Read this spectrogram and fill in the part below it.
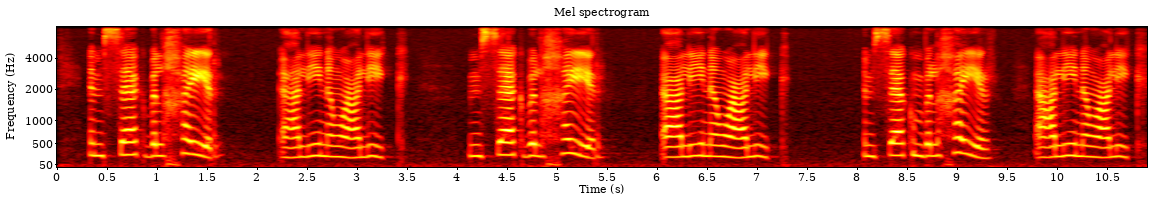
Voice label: greeting evening, arabic

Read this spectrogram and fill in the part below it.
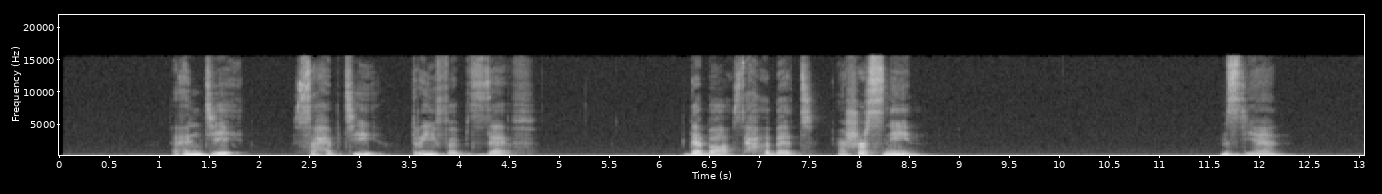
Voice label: dialogues, Moroccan Arabic; friendship

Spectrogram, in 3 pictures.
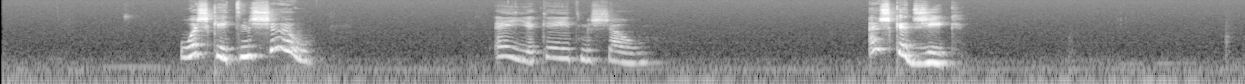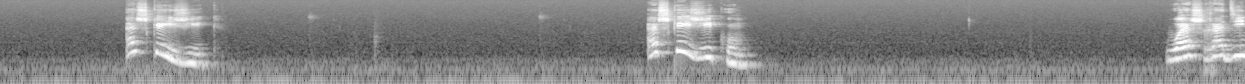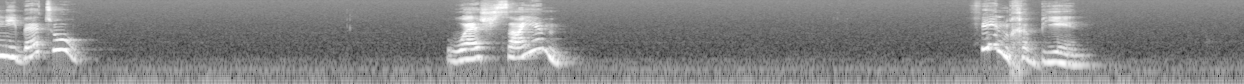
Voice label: prompts, Moroccan Arabic

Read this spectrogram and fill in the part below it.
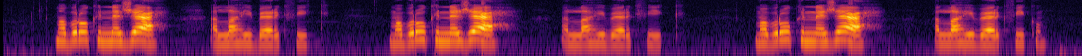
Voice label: greeting graduation, arabic

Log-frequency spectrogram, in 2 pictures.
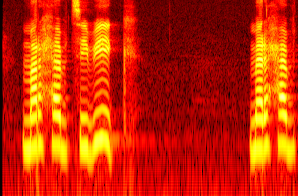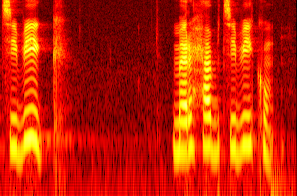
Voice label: greeting arrival, arabic, ws

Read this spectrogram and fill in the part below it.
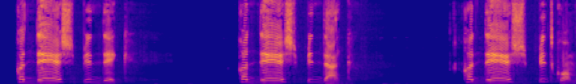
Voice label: money how much i owe you, arabic levantine

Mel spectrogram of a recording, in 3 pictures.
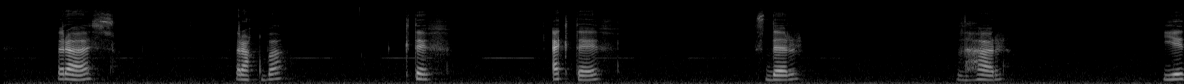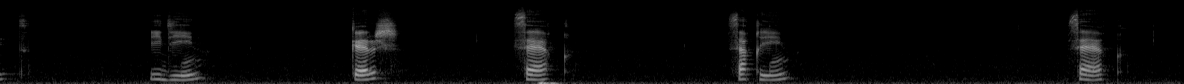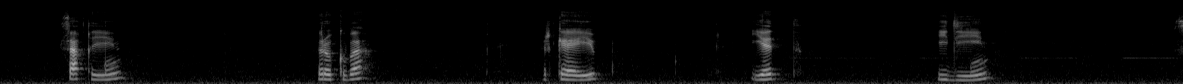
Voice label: body parts, arabic

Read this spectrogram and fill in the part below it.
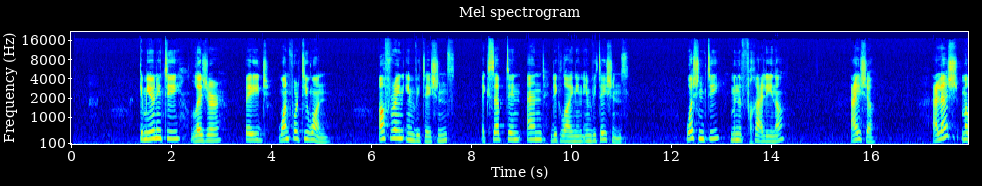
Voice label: dialogue, Arabic, North African, Moroccan

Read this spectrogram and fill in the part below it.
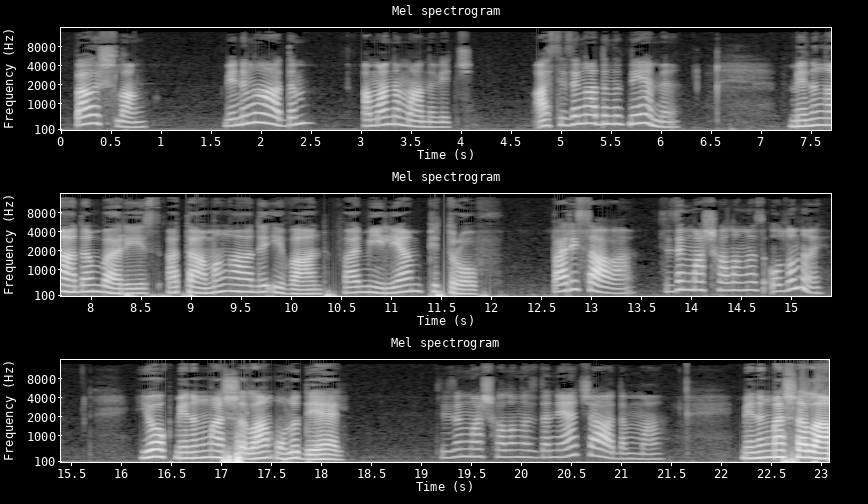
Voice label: dialogue, turkmen

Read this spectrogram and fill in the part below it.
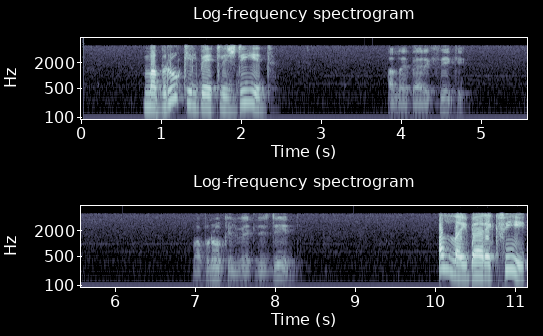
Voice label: greeting house, arabic

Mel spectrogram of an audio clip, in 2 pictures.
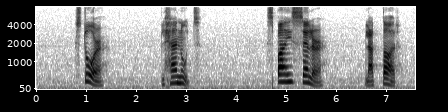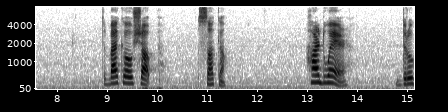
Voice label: shopping, Arabic, North African, Moroccan

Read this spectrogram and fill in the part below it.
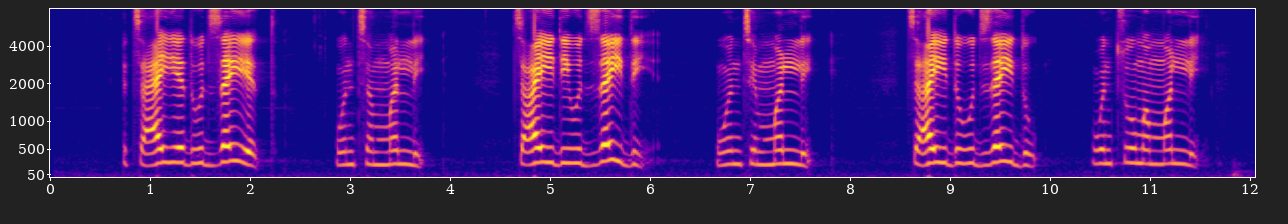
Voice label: greeting eid and response, arabic

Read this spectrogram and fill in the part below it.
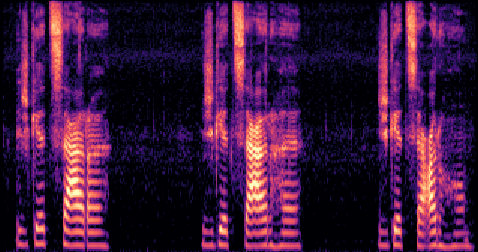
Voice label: shopping how much, arabic, iq

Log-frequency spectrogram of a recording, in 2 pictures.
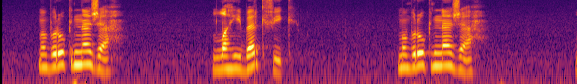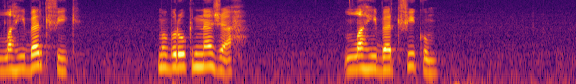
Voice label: greeting graduation, arabic

